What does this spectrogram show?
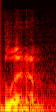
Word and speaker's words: Blenheim: oh how what is the proper way to say Blenheim I got to touch a red neck in there too so it probably butchers it even more more like Blum okay that makes sense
